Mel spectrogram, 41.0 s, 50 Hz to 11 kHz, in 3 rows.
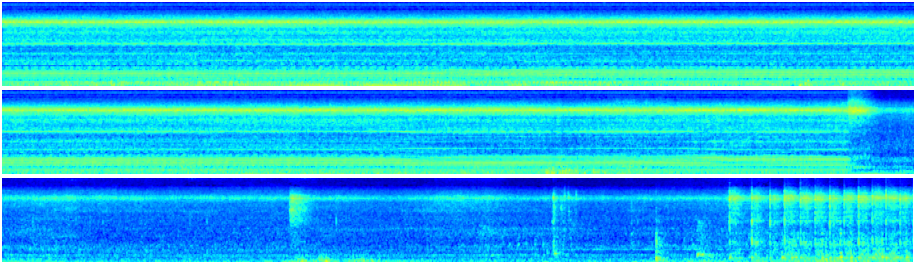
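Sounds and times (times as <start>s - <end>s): small motor humming and whining: 0.0s - 26.8s.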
